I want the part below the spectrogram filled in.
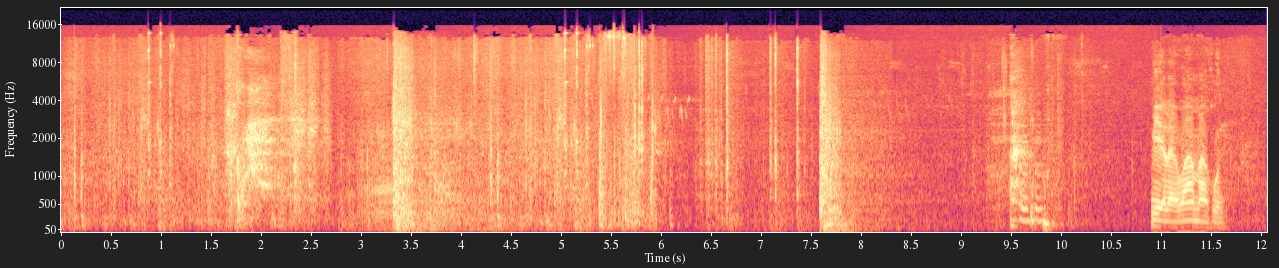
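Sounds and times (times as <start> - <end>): rustling: 0.0 - 8.1
car door slamming: 3.2 - 4.5, 7.6 - 8.2
car door thud: 3.3 - 3.9, 7.6 - 8.2.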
